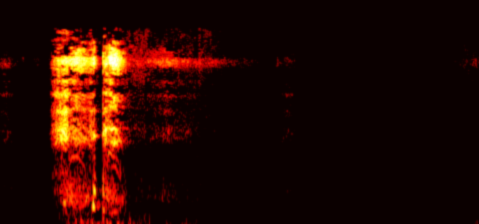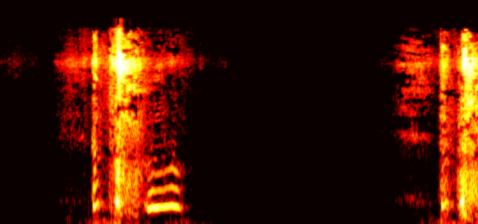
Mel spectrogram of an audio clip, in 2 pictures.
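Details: Female, deliberately sneezing on request into a handkerchief, describing the sneezes as really tickly and strong: three loud, sharp sneezes with quiet gaps, slightly muffled by the hanky.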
